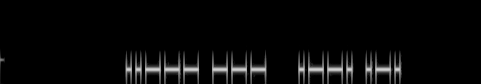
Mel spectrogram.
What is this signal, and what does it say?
Morse code, heard as a keyed tone, about 25 wpm, 700 Hz. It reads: 2O PR
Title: Winter Field Day Exchanges Encore 25wpm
